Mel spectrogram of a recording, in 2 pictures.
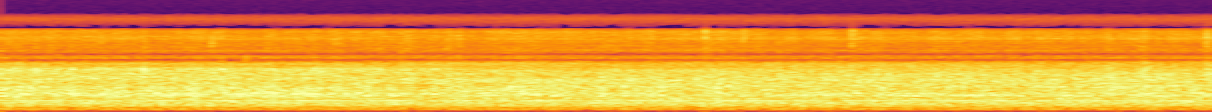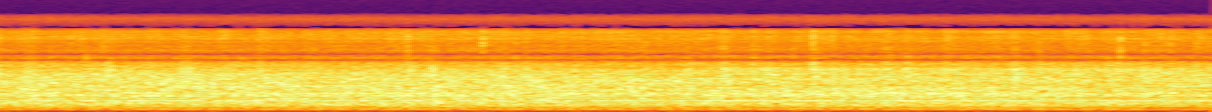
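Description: Steady rain falling in a thunderstorm, an even rushing hiss with a few faint scattered ticks; no thunder.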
